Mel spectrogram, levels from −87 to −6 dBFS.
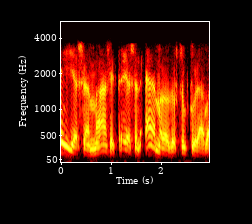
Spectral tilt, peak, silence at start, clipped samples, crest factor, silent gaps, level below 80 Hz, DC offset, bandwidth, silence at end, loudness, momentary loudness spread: -8 dB/octave; -8 dBFS; 0 s; under 0.1%; 16 dB; none; under -90 dBFS; under 0.1%; 3.9 kHz; 0 s; -26 LUFS; 4 LU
